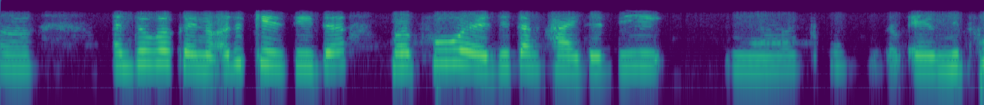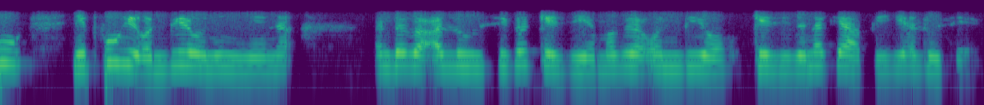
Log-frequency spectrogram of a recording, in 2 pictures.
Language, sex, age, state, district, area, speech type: Manipuri, female, 18-30, Manipur, Imphal West, rural, conversation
